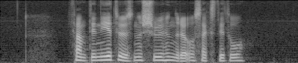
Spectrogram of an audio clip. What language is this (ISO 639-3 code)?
nor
